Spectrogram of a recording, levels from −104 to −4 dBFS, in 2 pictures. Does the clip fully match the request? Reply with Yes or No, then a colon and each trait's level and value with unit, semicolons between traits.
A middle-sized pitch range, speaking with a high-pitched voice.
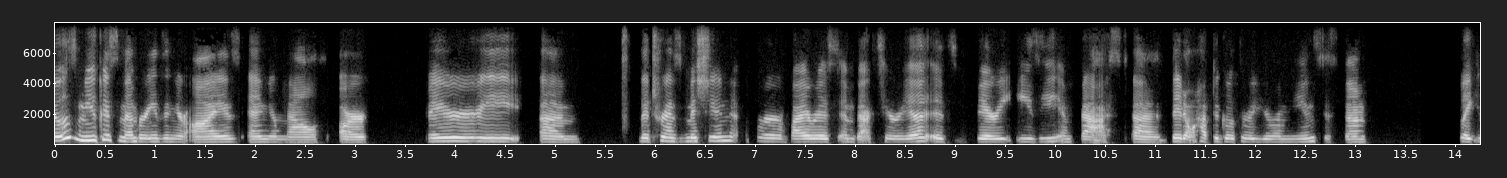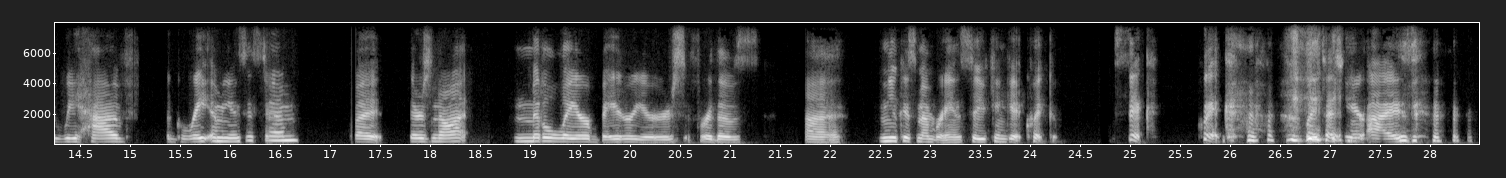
No: wide, 6.2 semitones; high, 205 Hz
